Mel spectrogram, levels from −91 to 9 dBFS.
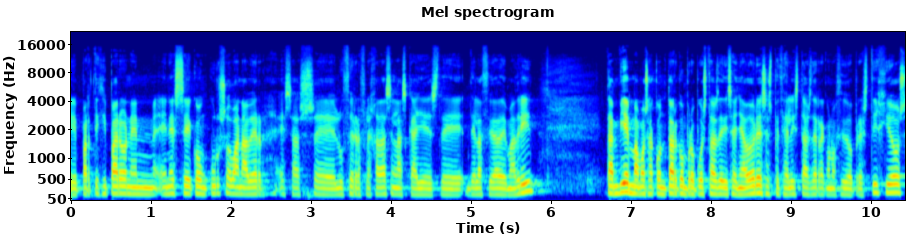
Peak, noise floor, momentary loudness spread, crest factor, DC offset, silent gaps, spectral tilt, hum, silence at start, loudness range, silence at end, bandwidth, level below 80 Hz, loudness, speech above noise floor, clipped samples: -6 dBFS; -52 dBFS; 9 LU; 20 dB; under 0.1%; none; -4.5 dB/octave; none; 0 s; 6 LU; 0 s; 15.5 kHz; -80 dBFS; -26 LUFS; 26 dB; under 0.1%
